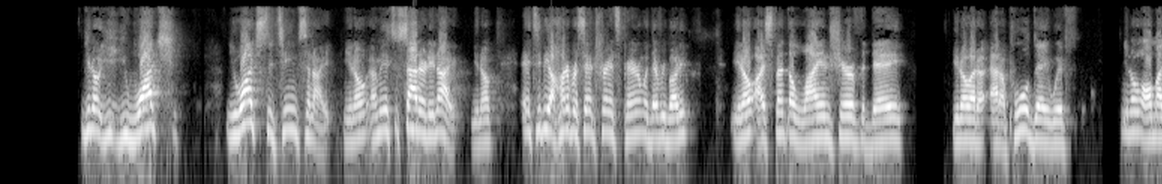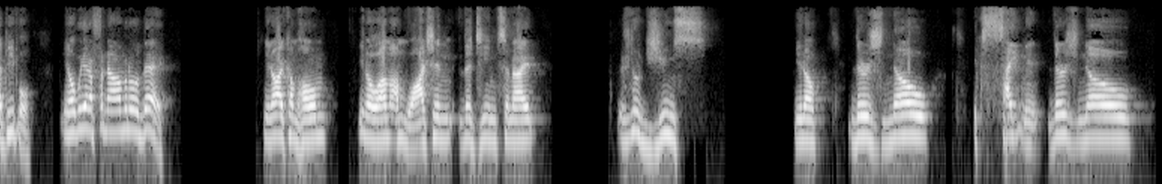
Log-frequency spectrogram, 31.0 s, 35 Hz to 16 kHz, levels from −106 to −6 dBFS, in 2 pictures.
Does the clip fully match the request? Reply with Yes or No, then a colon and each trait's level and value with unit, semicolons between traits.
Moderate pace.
Yes: average, 160 wpm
